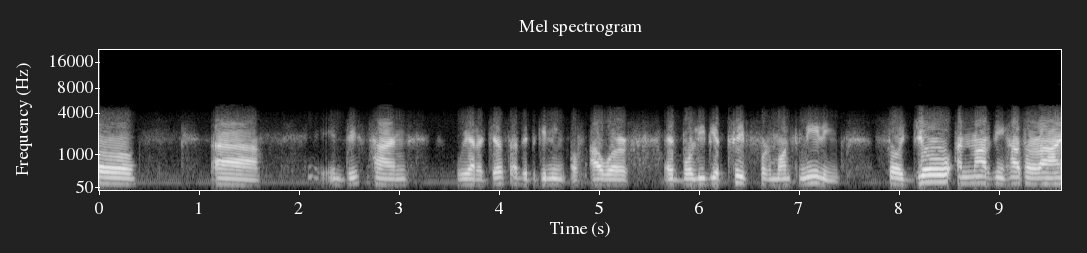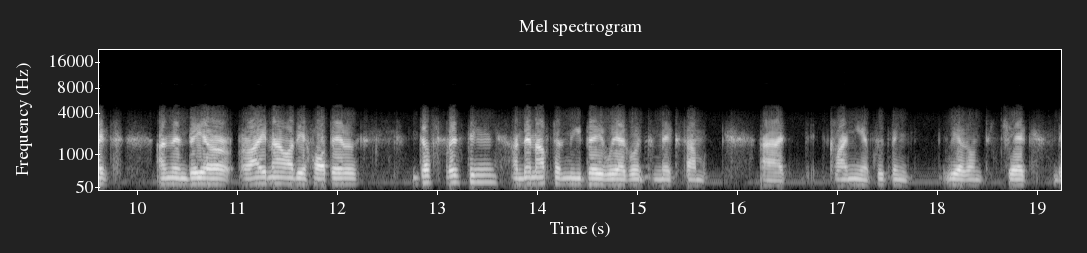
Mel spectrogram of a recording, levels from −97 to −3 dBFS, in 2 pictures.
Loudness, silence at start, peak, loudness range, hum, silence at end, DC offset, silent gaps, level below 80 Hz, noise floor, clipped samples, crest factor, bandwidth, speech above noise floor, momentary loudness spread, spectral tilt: -20 LUFS; 0 s; -4 dBFS; 6 LU; none; 0 s; under 0.1%; none; -64 dBFS; -50 dBFS; under 0.1%; 16 dB; 4.8 kHz; 30 dB; 13 LU; -10.5 dB/octave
